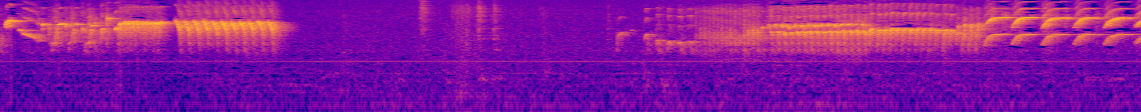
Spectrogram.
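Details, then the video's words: National champion tame canary delivering loud buzzy trills, falling quiet with faint clicks, then resuming with rolling phrases and ending in rapidly repeated curved notes. "Burung Kenari Jinak Suara Gacor Juara Nasional"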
